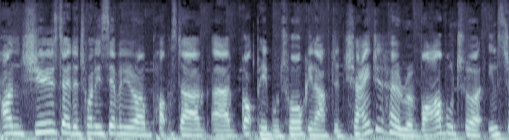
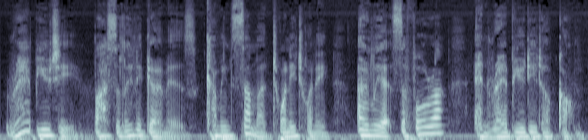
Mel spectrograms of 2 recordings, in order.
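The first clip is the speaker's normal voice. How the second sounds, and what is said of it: Advert voiceover voice. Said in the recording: “I don't know why I did that voice. ... you have a career in voiceovers and adverts.”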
